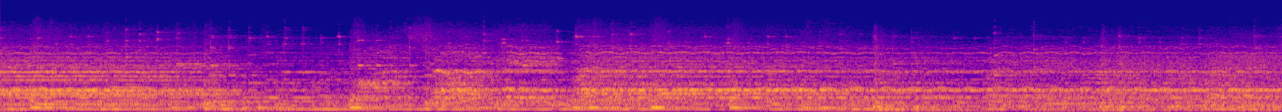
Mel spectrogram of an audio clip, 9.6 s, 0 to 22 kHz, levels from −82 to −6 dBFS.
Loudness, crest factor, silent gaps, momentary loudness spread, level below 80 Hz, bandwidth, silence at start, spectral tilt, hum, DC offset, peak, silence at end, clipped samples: -26 LUFS; 16 dB; none; 6 LU; -54 dBFS; 11.5 kHz; 0 s; -6.5 dB/octave; none; under 0.1%; -10 dBFS; 0 s; under 0.1%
